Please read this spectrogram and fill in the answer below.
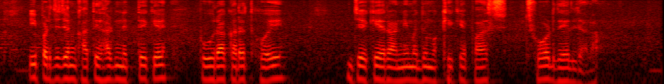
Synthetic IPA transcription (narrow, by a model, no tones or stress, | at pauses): iːpəɾd͡ʒəd͡ʒənkʰaːt̪eɦəɾnɪt̪ːeke | puːɾakəɾət̪hoːe | d͡ʒeːkeɾaːniməd̪ʱuməkʰːikepaːs | t͡ʃʰoːɽd̪eːld͡ʒaːlaː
